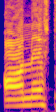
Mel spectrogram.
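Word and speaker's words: honest: pronunciation होना चाहिए Wavell ऑनेस्ट को मैं ऑनेस्ट ए बोलना हूं ऑनेस्ट नहीं बोलते हा इसमें साइलेंट है तो प्रनंसीएशन ए का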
